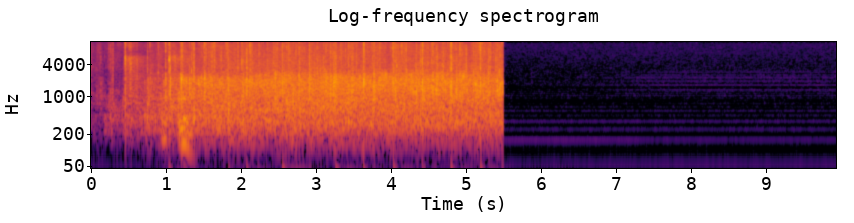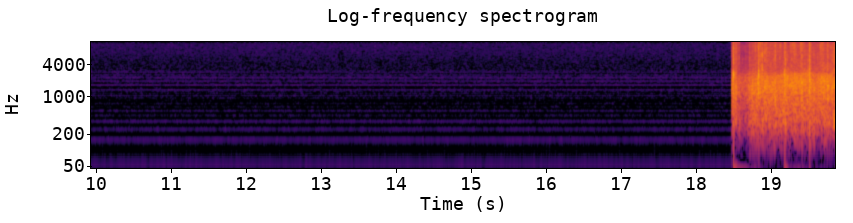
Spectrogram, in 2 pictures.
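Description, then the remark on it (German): An audience applauds at the end of a lecture with dense, steady clapping for about five seconds, then it cuts to near silence with a faint low hum before the clapping bursts back in at the end. “Sie merken es an dem Beifall.”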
